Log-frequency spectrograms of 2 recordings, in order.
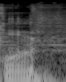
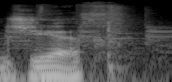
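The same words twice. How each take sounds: First: The word begins with a hard g sound. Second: The word begins with a soft j sound. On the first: The speaker calls it right. "I prefer GIF. Like gift" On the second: The speaker calls it wrong. "Not GIF"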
